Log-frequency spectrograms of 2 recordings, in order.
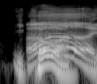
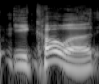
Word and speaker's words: ECOA: ECOA? ECOA. That's like Ebola.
